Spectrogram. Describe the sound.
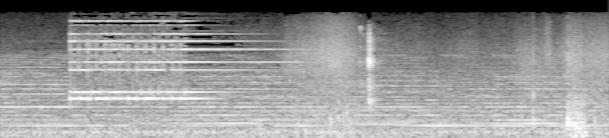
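Mobile phone ringing with an electronic ringtone. A bright, layered tone bursts in after a short silence and sounds for about a second, then continues more faintly. A few small clicks follow.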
